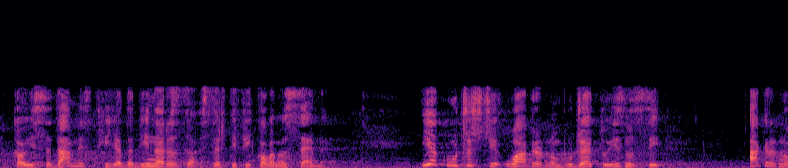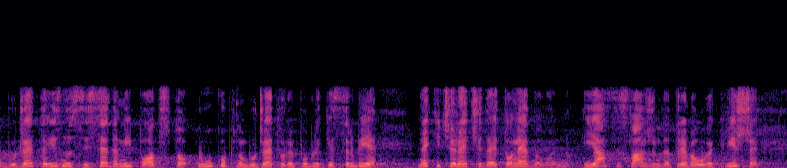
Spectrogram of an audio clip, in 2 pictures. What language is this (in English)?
Serbian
